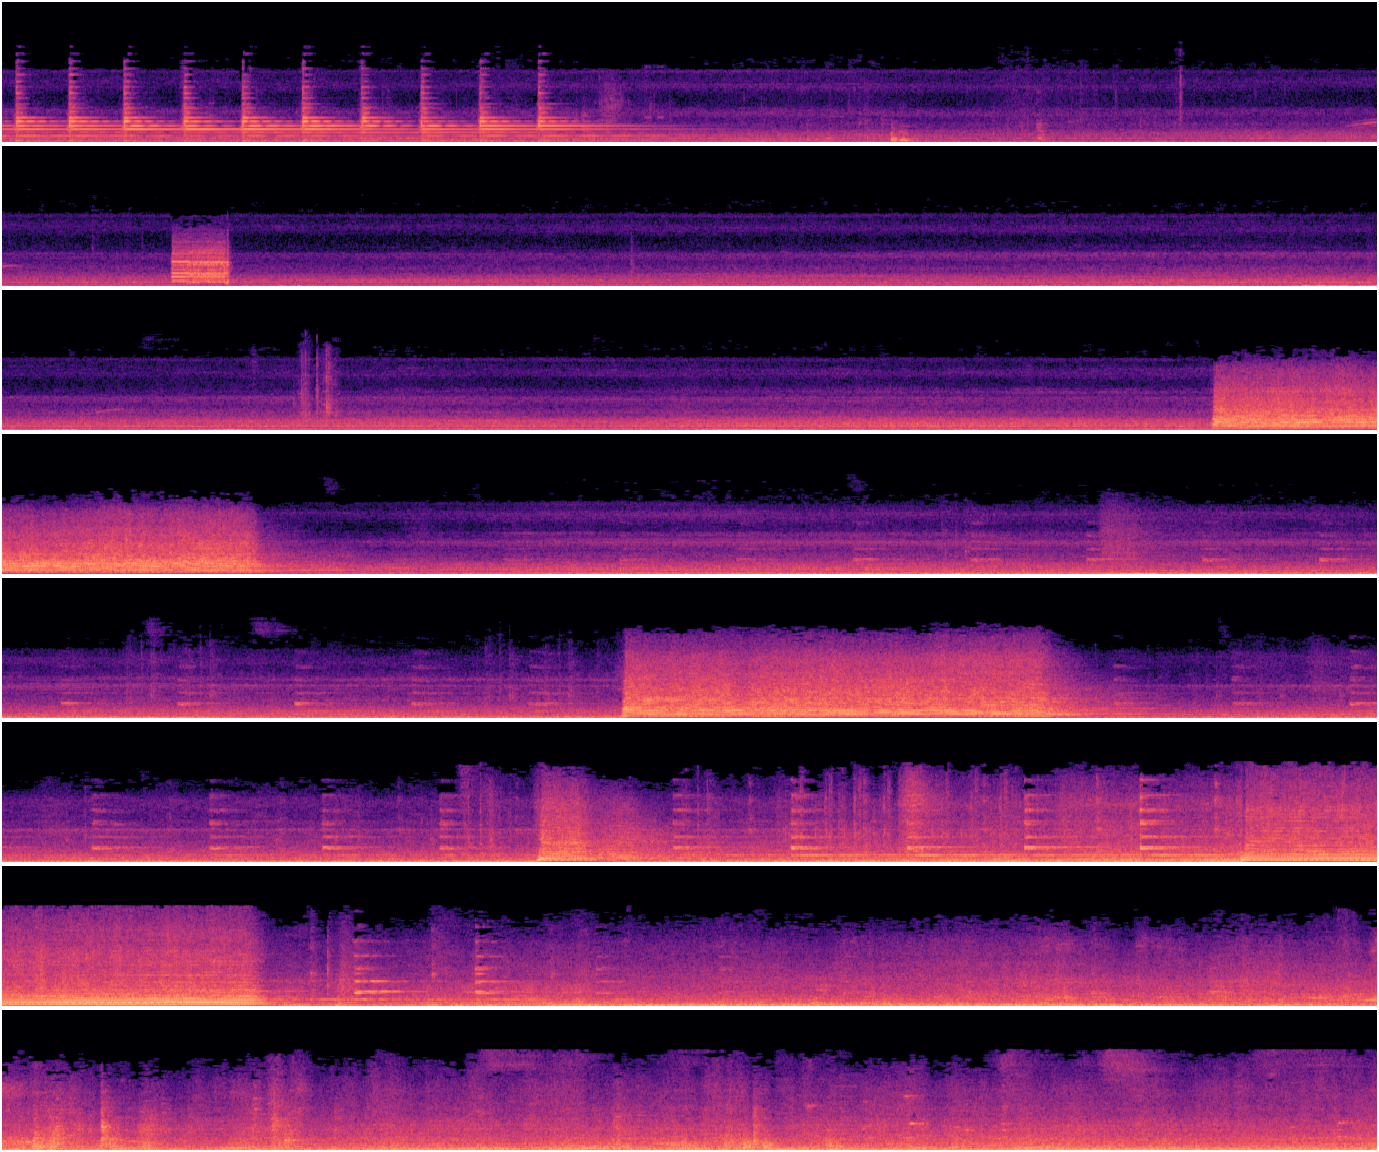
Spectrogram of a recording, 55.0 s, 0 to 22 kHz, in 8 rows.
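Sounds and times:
diesel locomotive engines rumbling: 0:00.0 - 0:55.0
train wheels on rails: 0:00.0 - 0:55.0
train air horn blowing: 0:19.8 - 0:22.4, 0:30.6 - 0:33.3, 0:37.0 - 0:37.8, 0:40.5 - 0:42.8.

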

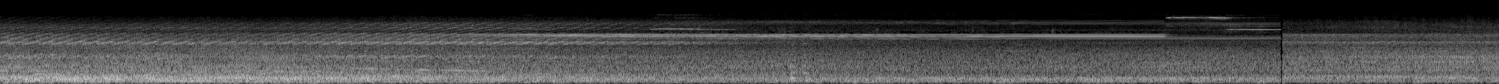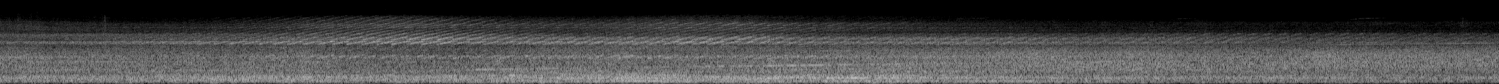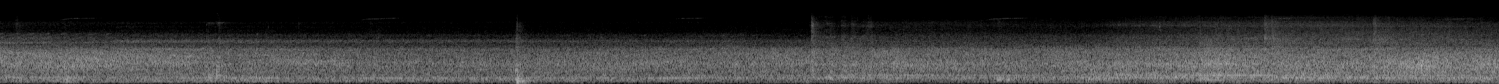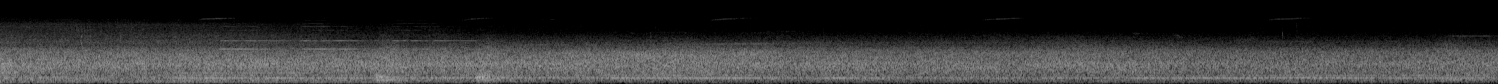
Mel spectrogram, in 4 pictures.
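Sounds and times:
electric train motor whine: 0:00.0 - 0:29.2.

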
